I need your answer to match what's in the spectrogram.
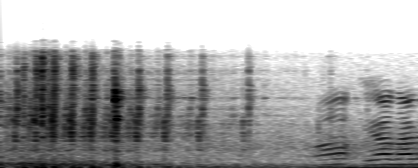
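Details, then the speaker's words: Honda lawn mower with auto choke in very cold weather after a cold front: fires on first pull, note climbs smoothly to a steady run as the auto choke kicks in; normal cold start. "Let's see what she does. That's first pull. That's acceptable. It's cold out."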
